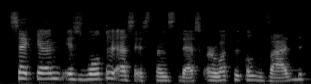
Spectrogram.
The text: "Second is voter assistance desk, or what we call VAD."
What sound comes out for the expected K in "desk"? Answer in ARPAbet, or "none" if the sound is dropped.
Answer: K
